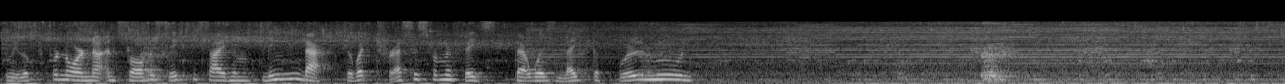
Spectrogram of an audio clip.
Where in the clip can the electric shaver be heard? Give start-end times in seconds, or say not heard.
5.2-12.8.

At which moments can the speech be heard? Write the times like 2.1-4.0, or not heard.
0.1-7.0.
